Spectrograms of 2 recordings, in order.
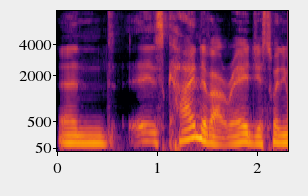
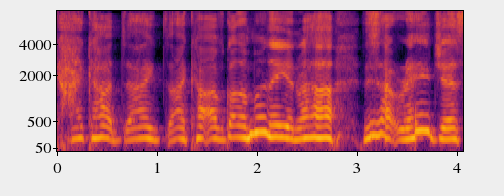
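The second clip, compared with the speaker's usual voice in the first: put-on meltdown, much higher, slower; 8 semitones higher than usual. Telling of travelers charged for heavy bags, imitating someone losing it. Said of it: "people start like losing it".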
